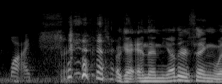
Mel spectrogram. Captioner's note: laughs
